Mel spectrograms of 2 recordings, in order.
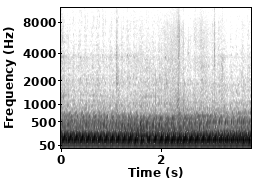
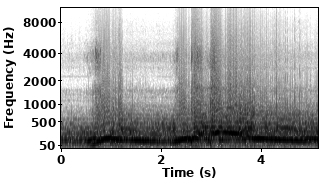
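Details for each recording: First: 1997 Ford Mustang GT V8 running on bare exhaust manifolds only, no pipes or catalytic converters fitted, before SLP Loudmouth and BBK X-pipe install: deep, extremely loud raw unmuffled rumble with a lumpy low pulse while driving off the trailer. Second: 1997 Mustang GT just fitted with SLP Loudmouth exhaust and BBK X-pipe, before the K&N cold air intake, started on a cold day: deep even V8 burble with clean throttle blips settling smoothly; no check engine lights, sounds right.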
